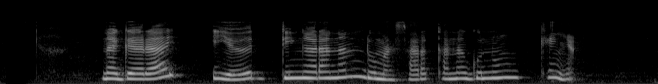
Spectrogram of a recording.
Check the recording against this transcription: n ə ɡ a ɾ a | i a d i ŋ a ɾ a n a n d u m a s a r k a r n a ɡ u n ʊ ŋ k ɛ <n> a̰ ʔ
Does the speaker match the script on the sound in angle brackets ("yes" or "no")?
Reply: no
